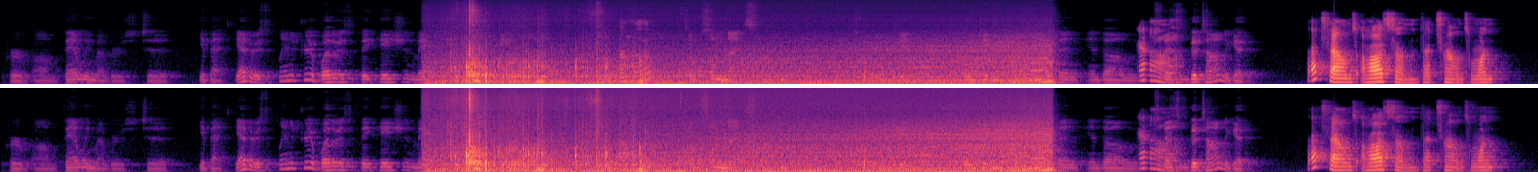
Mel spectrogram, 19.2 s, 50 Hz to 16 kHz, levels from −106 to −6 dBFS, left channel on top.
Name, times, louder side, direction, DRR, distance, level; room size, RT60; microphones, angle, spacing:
voice 1, 0.1-2.1 2.5-6.0 6.2-7.5 8.0-9.5 10.0-11.5 12.0-14.3 14.5-15.7, equal, 5° right, 2 dB, 0.8 m, -50 dB
sound 1, 5.3-13.2, right 3 dB, 70° right, 0.8 m, -37 dB
voice 2, 7.7-8.2 14.2-14.7 16.3-18.7, left 4 dB, 25° left, 11 dB, 0.4 m, -35 dB
14.0 x 8.0 x 4.5 m, 0.63 s
head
